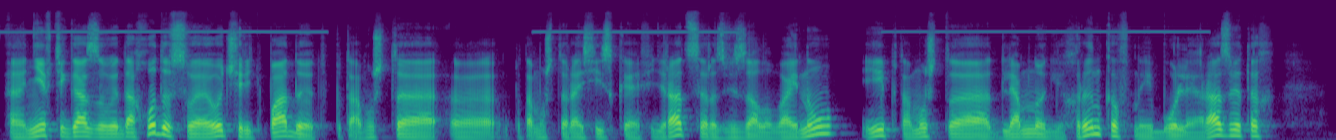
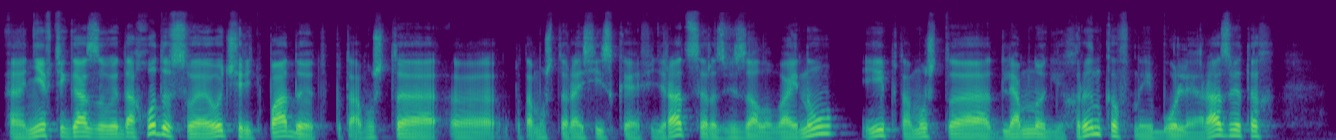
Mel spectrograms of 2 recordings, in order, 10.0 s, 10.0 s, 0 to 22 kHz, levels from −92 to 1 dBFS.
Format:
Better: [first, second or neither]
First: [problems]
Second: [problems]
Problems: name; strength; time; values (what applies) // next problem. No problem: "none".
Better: second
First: high-pitched whine; faint; until 2.5 s, from 4 to 5.5 s and from 6.5 to 9 s; 8.5 kHz, 25 dB below the speech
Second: none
